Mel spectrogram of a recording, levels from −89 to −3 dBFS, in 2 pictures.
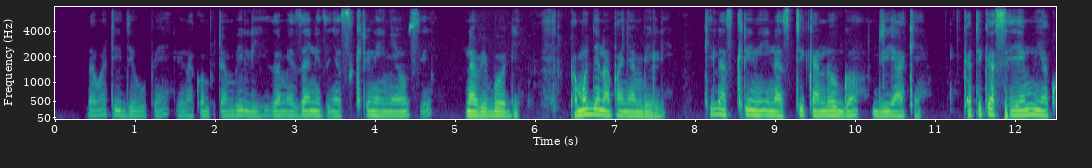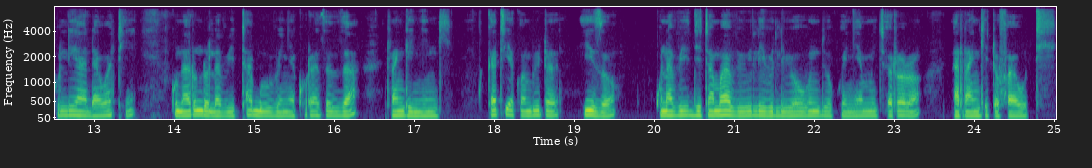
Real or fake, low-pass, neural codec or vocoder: real; 7.2 kHz; none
